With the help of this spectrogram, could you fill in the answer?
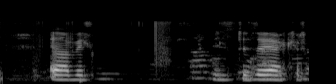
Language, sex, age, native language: Icelandic, male, 10, Icelandic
